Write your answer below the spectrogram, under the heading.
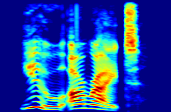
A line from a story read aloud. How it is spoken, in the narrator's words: she exclaimed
